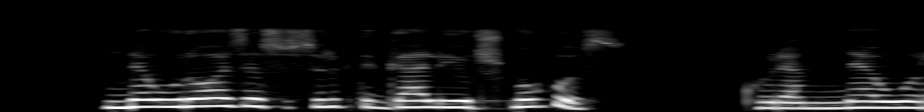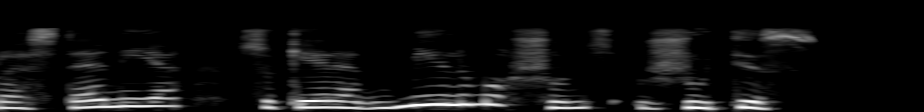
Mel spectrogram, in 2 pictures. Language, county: Lithuanian, Kaunas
